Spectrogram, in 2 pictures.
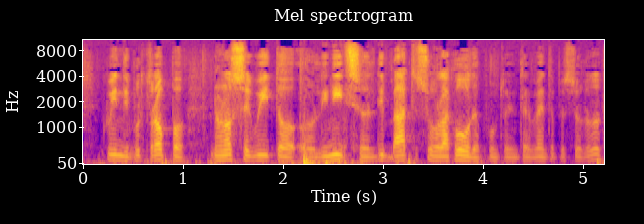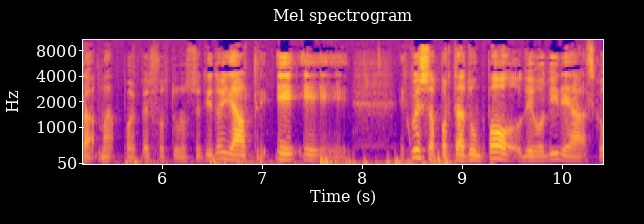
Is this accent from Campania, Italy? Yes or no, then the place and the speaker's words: yes; Naples, Campania, Italy; io vengo da Napoli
